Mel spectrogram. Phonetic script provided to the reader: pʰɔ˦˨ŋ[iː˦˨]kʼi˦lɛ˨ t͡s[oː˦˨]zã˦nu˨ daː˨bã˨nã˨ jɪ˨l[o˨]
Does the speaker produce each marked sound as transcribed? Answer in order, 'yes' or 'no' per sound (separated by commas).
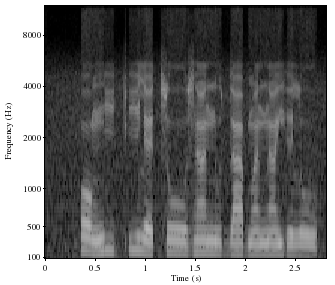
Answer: yes, yes, yes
